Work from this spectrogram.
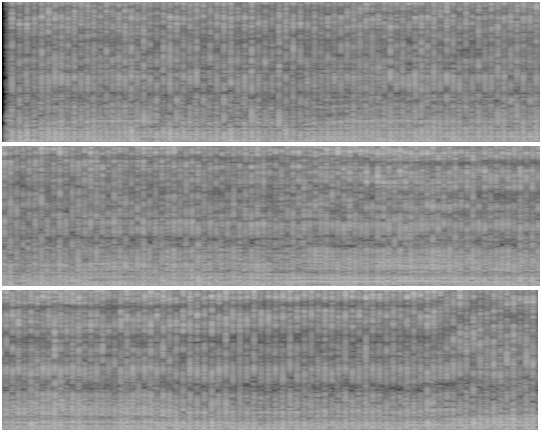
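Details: Lawnmower engine that sat at least five years, carburetor replaced, fresh oil and fuel: choppy, uneven idle with a clattery edge that never settles; rough idle, cause not evident.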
